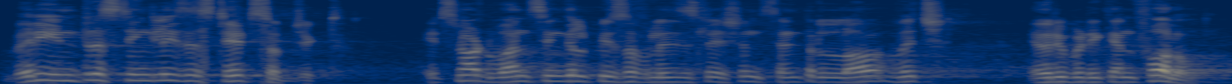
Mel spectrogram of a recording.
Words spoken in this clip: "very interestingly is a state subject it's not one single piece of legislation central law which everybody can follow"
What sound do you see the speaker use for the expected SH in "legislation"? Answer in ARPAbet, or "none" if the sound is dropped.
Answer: SH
